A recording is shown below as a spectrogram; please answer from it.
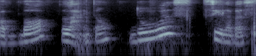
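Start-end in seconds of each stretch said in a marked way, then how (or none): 0.1-1.2 "bola" slowly as two beats, "bo", "la"; short gap between "bo" and "la" in "bola"; split into syllables. Shown as a demonstration. Teacher showing children two mouth openings, "bola" split in two. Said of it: "você abre duas vezes a boca".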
